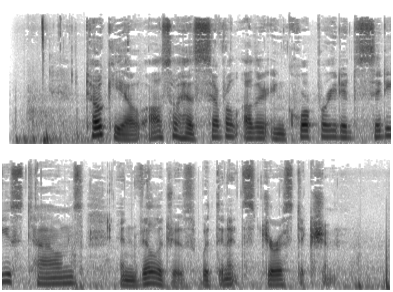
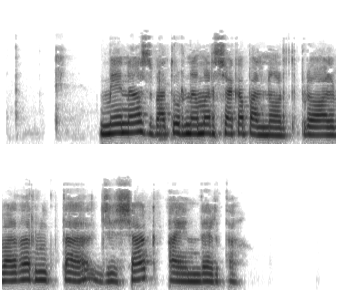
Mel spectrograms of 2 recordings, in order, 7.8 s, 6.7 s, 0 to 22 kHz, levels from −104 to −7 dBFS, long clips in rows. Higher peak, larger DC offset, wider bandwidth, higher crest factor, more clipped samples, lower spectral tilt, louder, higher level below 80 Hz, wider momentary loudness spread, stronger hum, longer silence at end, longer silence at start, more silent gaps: first, -4 dBFS vs -10 dBFS; neither; first, 16 kHz vs 9.4 kHz; first, 24 dB vs 16 dB; neither; second, -4 dB/octave vs -5.5 dB/octave; about the same, -27 LUFS vs -25 LUFS; first, -52 dBFS vs -74 dBFS; first, 12 LU vs 7 LU; neither; second, 0 s vs 1 s; second, 0.15 s vs 1 s; neither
